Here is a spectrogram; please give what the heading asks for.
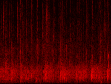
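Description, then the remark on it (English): An audience claps together in steady, moderately loud applause, the many overlapping hand claps forming a continuous patter with a few sharper bursts, and no voices stand out. “We must see and appreciate the value that, yeah, you can clap if you want to.”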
